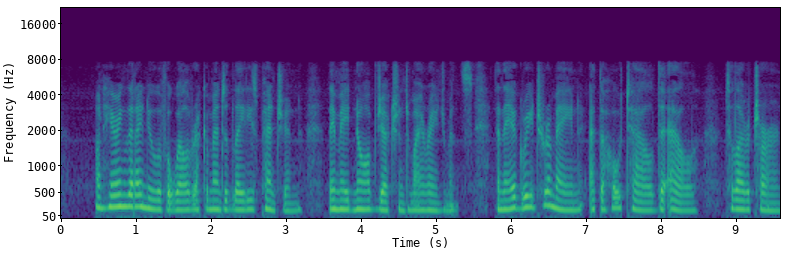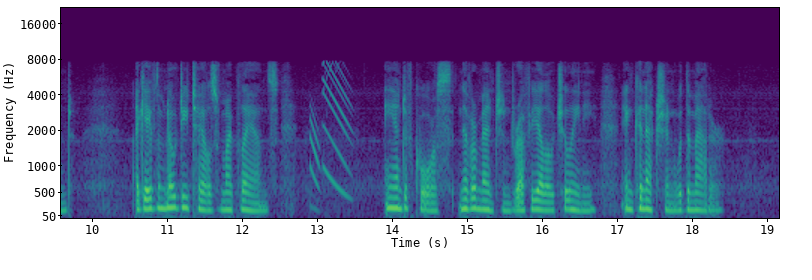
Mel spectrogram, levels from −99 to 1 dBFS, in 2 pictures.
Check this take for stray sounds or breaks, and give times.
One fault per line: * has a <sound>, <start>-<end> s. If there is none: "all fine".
* has a chirp, 12.9-13.5 s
